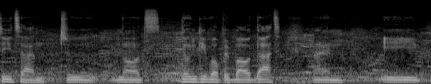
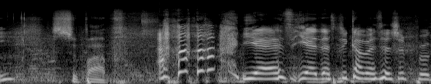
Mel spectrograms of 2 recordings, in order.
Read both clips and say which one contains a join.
first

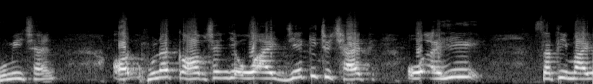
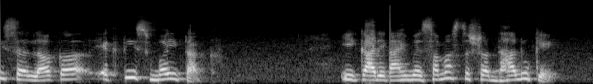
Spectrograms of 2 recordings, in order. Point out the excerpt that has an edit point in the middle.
second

